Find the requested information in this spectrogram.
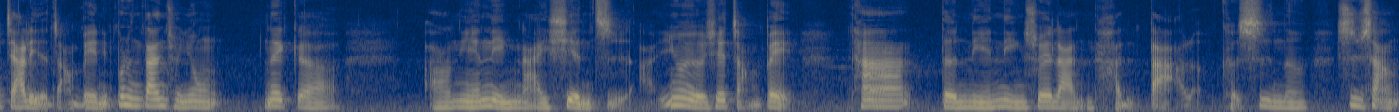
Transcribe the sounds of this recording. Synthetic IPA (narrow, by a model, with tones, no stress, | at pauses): t͡ɕja˥li˨˩d̪ə˦ʈ͡ʂɑ̰˨˩ŋpe˥˩ɪni˨˩pu˥˩nə˧˥ŋt̪a˥nt͡ɕʰɥɛ˧˥njʊ˥˧ŋ | na˥˩ɡə˩ | ə˧˩njɛ˧˦˥nli˧˥ŋla̰˧˥ɪɕjɛ˥˧nʈ͡ʂɻ̩˥˩a̰˨˩i˥nwe˥˩jo˨˩i˩ɕjɛ˥ʈ͡ʂɑ˨˩ŋpe˥˩ɪ | t̪ʰa˥d̪̥ə˨njɛ˧˥nli˧˥ŋswe˥ɪɻa˧˦˥nxə˨˩nt̪a̰˥˩lə̰˩kʰɤ˨˩ʂɻ̩˥˩nə˦ | ʂɻ̩˥˧˦ʂɑ̰˥˩ŋ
